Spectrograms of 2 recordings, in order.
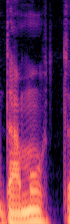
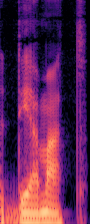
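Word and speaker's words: D'mt: Långt innan Axum härskade ett annat kungadöme i den här regionen Namnet skrivs ut som D följt av en apostrof och MT och det uttalas ungefär som antingen Damut eller Diamat.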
